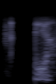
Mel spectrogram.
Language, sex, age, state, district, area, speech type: Manipuri, female, 45-60, Manipur, Kakching, rural, conversation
